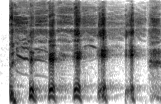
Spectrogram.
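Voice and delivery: high bright laugh breaking out; burst of laughter. Real, not acted. Laughs at [name]'s jab.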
